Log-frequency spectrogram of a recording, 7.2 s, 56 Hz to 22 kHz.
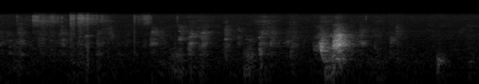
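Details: An Old English Bulldog pup weighing 10 kg play fights with a 40 kg male Bullmastiff cross; soft rapid grumbles and panting build to a sharp, loud whining yelp, then a short low grunt.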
